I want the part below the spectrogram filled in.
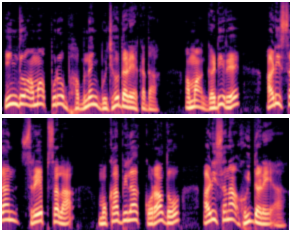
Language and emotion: Santali, disgusted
